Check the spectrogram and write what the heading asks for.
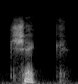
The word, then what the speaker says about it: tchèque: La République tchèque. So remember, Q-U-E, K, Tchèque.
